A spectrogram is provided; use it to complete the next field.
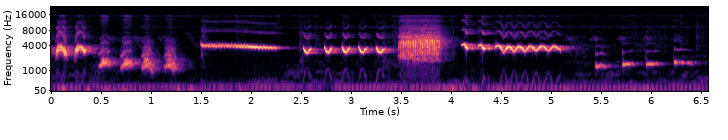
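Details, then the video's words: Bird singing energetically (gacor): strong repeated chirps, a long steady whistle, warbled rapid trills and a harsh burst, ending in lower drawn-out whistled notes, with faint low hum beneath. "burung gacor"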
